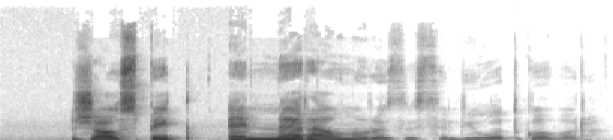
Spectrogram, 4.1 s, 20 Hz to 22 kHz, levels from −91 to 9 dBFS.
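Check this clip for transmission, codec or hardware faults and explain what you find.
No faults detected here.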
